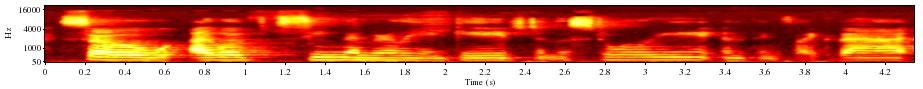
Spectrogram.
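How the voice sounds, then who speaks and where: A middle-aged woman with a New England American accent, a calm and soft-spoken podcast guest chatting casually and laughing often. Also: fairly low pitch, measured pace. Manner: friendly, laughs often, many fillers. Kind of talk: casual interview chat.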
